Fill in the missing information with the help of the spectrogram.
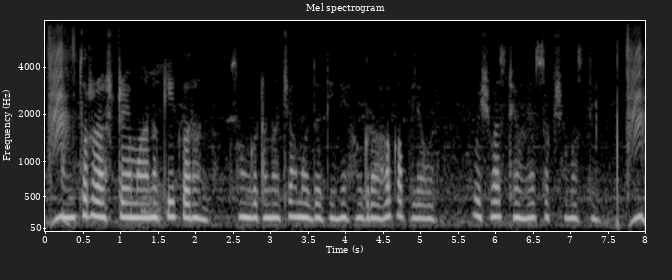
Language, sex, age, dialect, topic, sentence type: Marathi, female, 31-35, Standard Marathi, banking, statement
